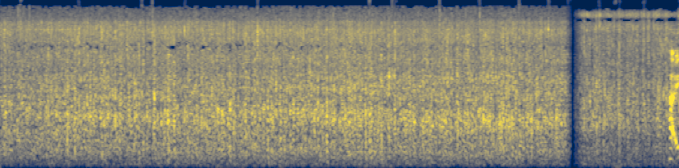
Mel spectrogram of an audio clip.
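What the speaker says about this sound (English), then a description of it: "Hiking in the rain." Steady rain falls during a hike on the Pinhoti Trail, with a dense, even hiss of drops close by that cuts out for a split second near the end before resuming.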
